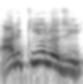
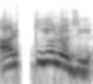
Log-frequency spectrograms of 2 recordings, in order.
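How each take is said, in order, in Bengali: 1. দ্বিতীয় অক্ষরটি 'kee' এর মতো শোনায়। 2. দ্বিতীয় অক্ষরটি 'kee' এর মতো শোনায়।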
